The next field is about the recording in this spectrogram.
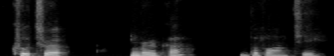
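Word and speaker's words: kutra mṛgā bhavanti: Now pronounce it with the sandhi correctly applied. So I drop the H dot. Is that right? That's correct. Kutra mriga bhavanti. Kutra mriga bhavanti. Correct.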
